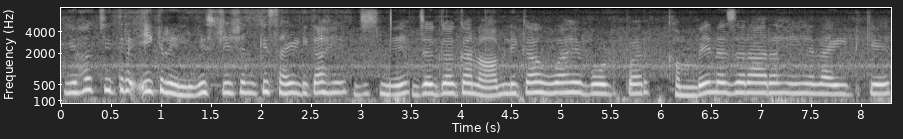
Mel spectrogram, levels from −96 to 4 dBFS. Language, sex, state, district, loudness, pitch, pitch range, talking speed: Hindi, female, Andhra Pradesh, Anantapur, -13 LUFS, 275 Hz, 255-285 Hz, 180 wpm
